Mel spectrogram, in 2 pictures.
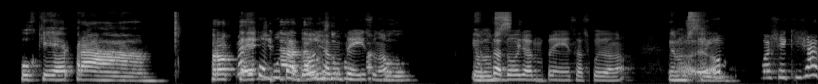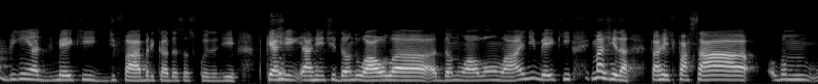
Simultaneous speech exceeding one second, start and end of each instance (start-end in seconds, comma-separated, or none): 2.3-3.9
